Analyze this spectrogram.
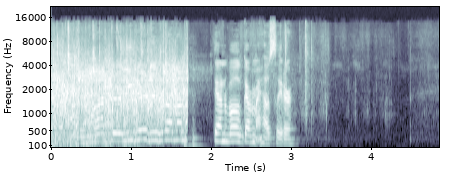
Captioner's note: some Applause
